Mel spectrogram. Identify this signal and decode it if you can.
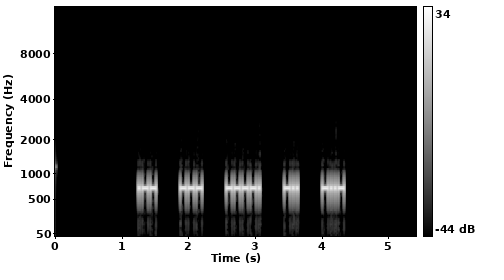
Morse code, heard as a keyed tone, about 40 wpm, spaced as for 19 wpm, 700 Hz. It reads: WO9DX
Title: USA Call Signs - 5 Characters - 4x Character Spacing - 40wpm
